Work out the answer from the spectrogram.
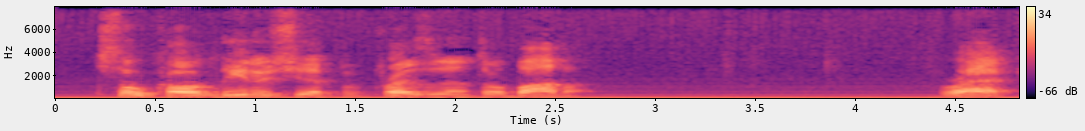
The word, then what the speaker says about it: Barack: Barack, whose name rhymes with hijack, hijacked our government, at least for the time being.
